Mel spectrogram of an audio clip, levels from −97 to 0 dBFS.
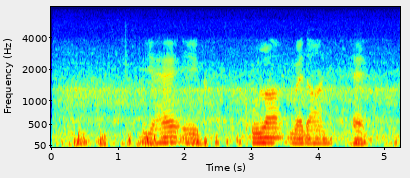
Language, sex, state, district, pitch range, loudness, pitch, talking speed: Hindi, male, Haryana, Jhajjar, 95-105 Hz, -19 LUFS, 100 Hz, 55 wpm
